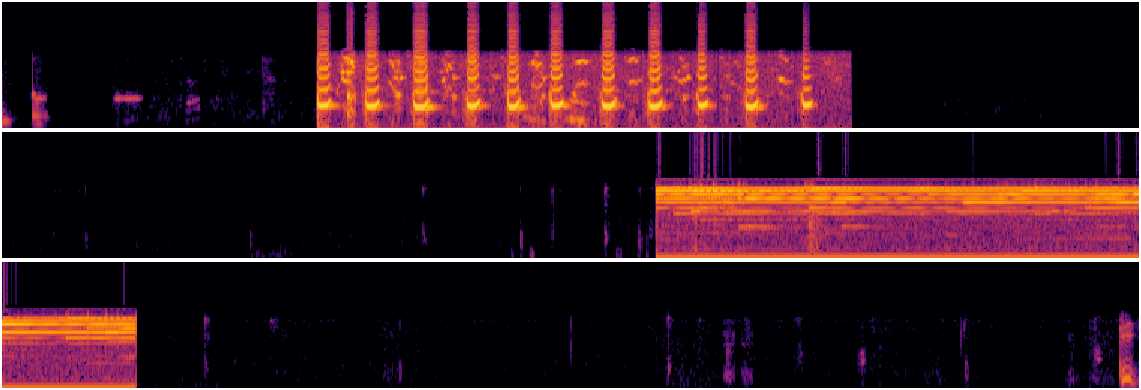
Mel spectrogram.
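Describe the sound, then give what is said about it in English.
About a dozen quick, squeaky rubbing strokes on a dusty teapot, loud, in a rapid rhythm. After a pause, a steady loud buzzing tone holds for a few seconds. “Well, let me try rubbing it a little harder.”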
